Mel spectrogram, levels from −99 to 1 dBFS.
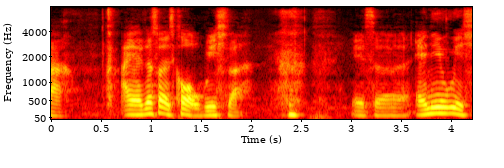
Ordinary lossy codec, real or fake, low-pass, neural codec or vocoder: none; fake; none; codec, 16 kHz, 4 kbps, FreqCodec, larger model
